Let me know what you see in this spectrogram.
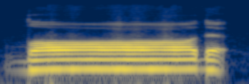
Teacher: দ অক্ষর মারির দাঁতের গোড়া থেকে মোটা করে পড়তে হয়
